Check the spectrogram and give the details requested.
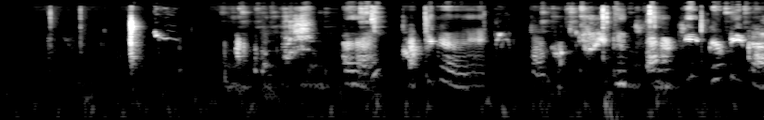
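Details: Young pet budgerigar, seven months old, chatting in front of a mirror indoors: scattered short chirps, then dense warbling chatter with buzzy, noisy bursts and fast up-down notes filling the second half.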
